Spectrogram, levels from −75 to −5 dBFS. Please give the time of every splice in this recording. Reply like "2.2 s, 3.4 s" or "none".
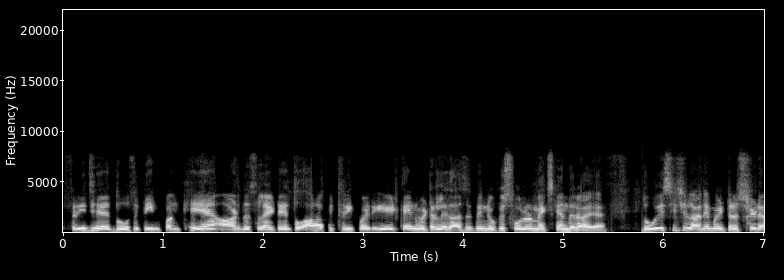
5.8 s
